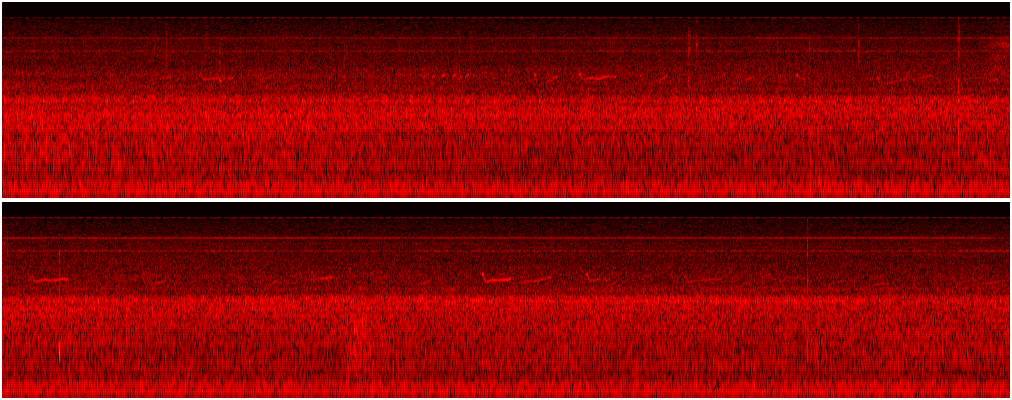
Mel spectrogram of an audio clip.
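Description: A blimp's engines drone steadily overhead.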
